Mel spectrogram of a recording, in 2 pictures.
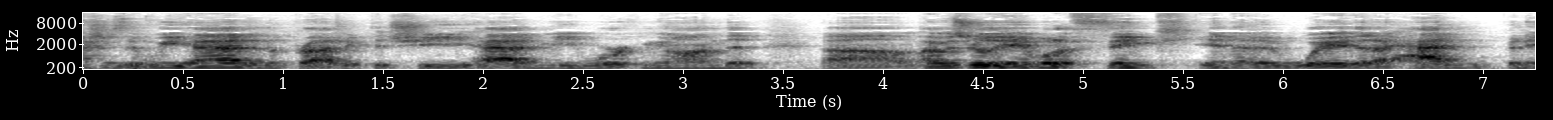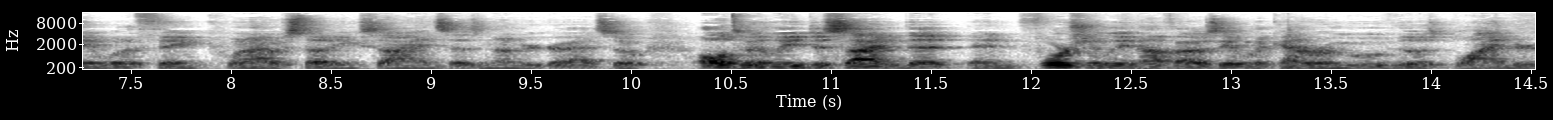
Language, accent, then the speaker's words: English; Columbus, Ohio, United States; also born or lived in Cleveland, Ohio; I grew up in Columbus, Ohio. I was actually born in Cleveland, but grew up in Columbus. Lived in the same house my entire life until I went to college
